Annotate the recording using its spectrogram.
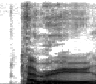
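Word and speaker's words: Karous: Obviously, how do you pronounce? Is it Karas or Karu? Karu, that's the one.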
